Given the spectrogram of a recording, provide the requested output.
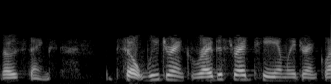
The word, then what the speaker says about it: rooibos: Our other drink of choice at my home is rooibos red tea, and it sounds like the man's name Roy and the school bus, Roy Bus. But it's from South Africa. It's spelled R-O-O-I-B-O-S, not flavored, just the rooibos.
